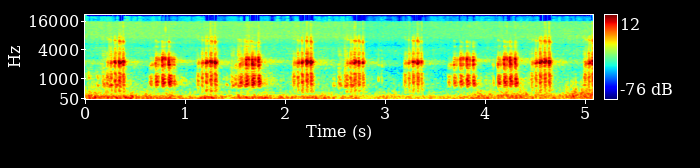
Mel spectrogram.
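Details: Steady series of rattling, pulsed croaks from a black-spotted pond frog, roughly two per second, each a brief grating burst, with low background rumble throughout.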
